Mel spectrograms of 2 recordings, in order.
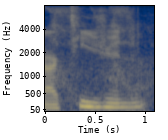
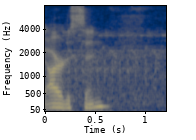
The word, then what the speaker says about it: artisan: So we got nocturnal, serious, artisan, or artesian, however you want to pronounce it, but it is definitely artisan. At least that's what how it's spelled.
